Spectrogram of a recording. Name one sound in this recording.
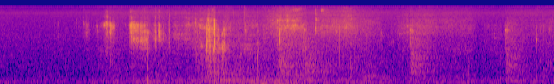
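Book pages rustle softly as they are turned.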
